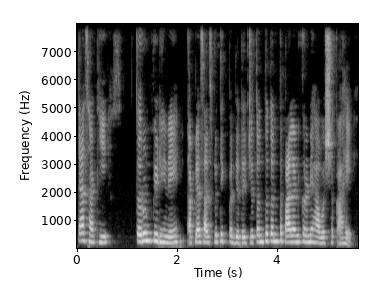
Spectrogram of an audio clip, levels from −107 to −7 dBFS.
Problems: constant background noise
